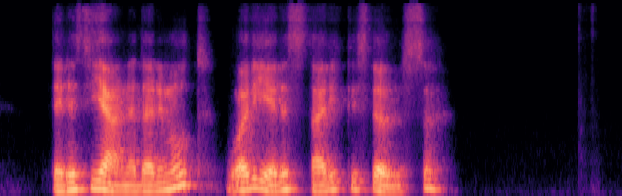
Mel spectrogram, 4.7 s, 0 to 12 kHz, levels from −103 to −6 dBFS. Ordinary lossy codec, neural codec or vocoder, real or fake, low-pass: Opus, 32 kbps; codec, 24 kHz, 0.5 kbps, DualCodec; fake; 10.8 kHz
